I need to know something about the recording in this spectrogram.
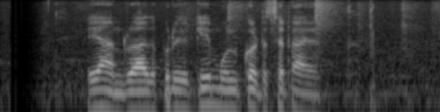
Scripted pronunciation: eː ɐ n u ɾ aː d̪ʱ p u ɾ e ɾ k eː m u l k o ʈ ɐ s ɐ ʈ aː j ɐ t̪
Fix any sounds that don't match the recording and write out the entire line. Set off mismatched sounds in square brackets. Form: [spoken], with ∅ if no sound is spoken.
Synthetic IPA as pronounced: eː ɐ n u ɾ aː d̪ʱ p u ɾ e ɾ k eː m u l k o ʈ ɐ s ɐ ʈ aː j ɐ t̪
